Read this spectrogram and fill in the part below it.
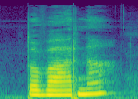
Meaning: factory
- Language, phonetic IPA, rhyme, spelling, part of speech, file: Czech, [ˈtovaːrna], -aːrna, továrna, noun, Cs-továrna.ogg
